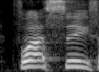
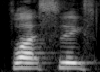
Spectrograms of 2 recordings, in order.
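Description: First: Louder, higher boarding call; flight call. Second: Flight call. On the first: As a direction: sing out the flight number. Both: Retold or imitated. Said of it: "by flight six".

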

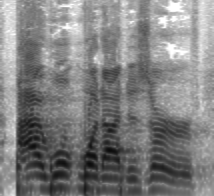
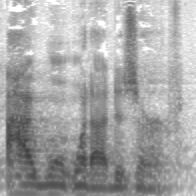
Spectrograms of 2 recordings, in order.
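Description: First: Louder, insistent claim; loud demand. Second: Softer, hushed echo of the demand; soft repeat. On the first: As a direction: demand your due out loud. Preacher voices an entitled demand. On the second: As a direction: drop it to a quiet murmur. Same demand echoed softly before King. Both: Retold or imitated.

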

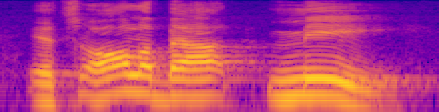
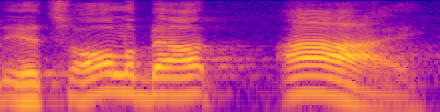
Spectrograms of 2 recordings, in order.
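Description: First: All in It's all about me pushed up, me left light; stress on all. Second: I in it's all about I said slow and loud; stress on I. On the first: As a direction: lean on all, let me fall away. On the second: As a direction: land hard on the final I. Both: Shown as a demonstration. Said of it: "I'm emphasizing one key word there".

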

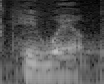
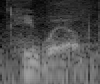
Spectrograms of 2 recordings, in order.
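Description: First: He wept said low and soft; quiet, grave. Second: He wept, barely voiced, even softer; near whisper. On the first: Preacher to congregation, hushed and grave. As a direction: let he wept fall away into a hush. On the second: Preacher to congregation, fading to a near whisper. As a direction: drop He wept to almost nothing. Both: Shown as a demonstration.

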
